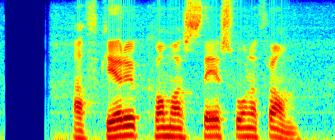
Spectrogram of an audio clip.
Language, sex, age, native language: Icelandic, male, 50-59, German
